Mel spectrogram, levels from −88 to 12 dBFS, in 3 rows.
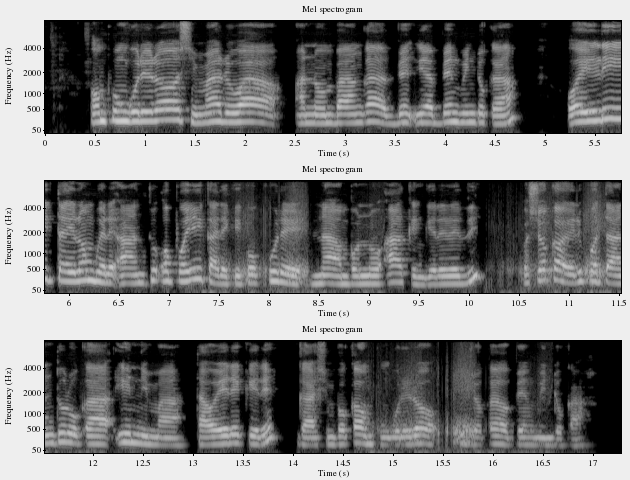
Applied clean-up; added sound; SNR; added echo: neural separator model SepFormer DNS4.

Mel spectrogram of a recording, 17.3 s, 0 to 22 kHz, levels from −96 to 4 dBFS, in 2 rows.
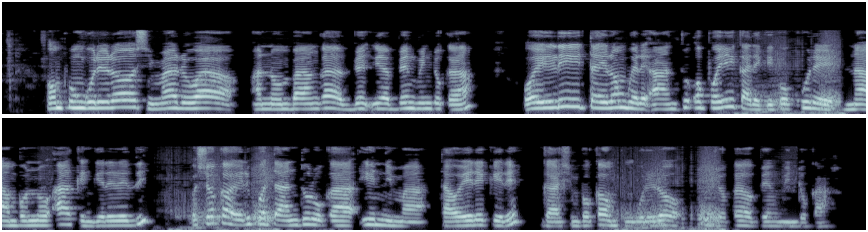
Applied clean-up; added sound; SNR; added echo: classical method Wiener filter.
